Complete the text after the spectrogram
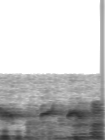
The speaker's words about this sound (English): Now listen to those little birds cheep.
